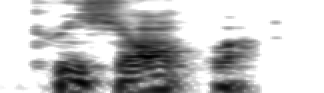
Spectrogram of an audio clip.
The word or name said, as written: Qihshôq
